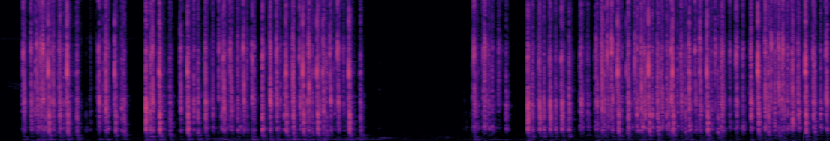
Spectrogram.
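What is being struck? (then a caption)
Plastic mechanical keyboard. Fingertips type fast on a Razer BlackWidow backlit plastic mechanical keyboard with clicky green switches, producing rapid, bright clicking taps. The typing comes in dense bursts with brief pauses, including a longer quiet gap in the middle before fast typing resumes.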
